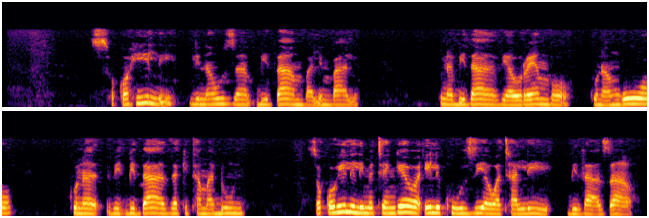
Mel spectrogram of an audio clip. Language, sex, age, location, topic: Swahili, female, 25-35, Nairobi, finance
